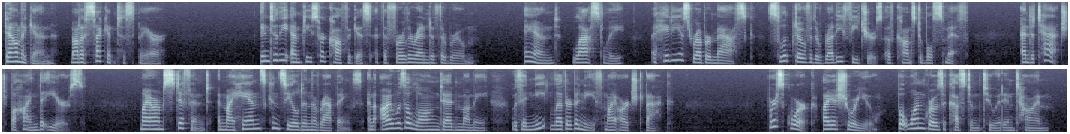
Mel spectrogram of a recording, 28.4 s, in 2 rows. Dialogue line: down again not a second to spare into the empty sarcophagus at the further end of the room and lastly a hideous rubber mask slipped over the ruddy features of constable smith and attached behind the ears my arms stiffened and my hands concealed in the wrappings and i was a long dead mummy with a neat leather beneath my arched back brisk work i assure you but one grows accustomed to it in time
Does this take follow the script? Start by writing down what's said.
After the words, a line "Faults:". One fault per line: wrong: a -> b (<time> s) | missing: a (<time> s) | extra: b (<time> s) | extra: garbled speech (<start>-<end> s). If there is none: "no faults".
down again not a second to spare into the empty sarcophagus at the further end of the room and lastly a hideous rubber mask slipped over the ruddy features of constable smith and attached behind the ears my arms stiffened and my hands concealed in the wrappings and i was a long dead mummy with a neat leather beneath my arched back brisk work i assure you but one grows accustomed to it in time
Faults:
no faults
